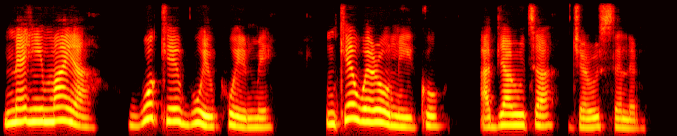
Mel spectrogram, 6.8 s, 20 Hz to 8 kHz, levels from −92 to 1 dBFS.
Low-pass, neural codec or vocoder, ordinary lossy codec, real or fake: 7.2 kHz; codec, 16 kHz, 4.8 kbps, FACodec; none; fake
